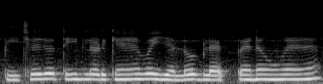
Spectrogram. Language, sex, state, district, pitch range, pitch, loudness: Hindi, female, Madhya Pradesh, Bhopal, 225-240 Hz, 230 Hz, -13 LUFS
